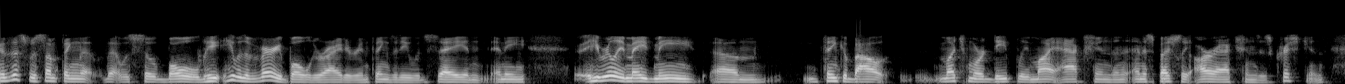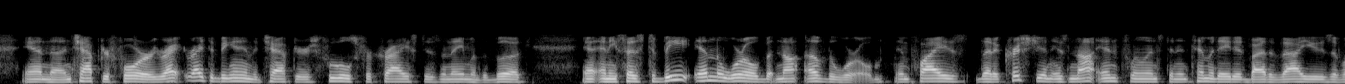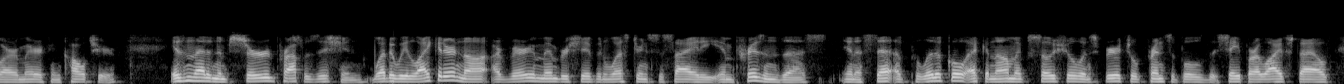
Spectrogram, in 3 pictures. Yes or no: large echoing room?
no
